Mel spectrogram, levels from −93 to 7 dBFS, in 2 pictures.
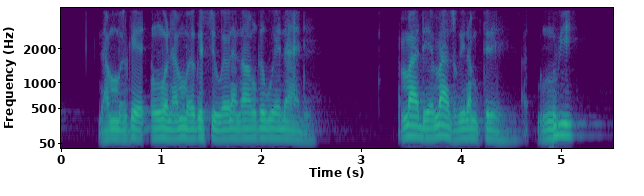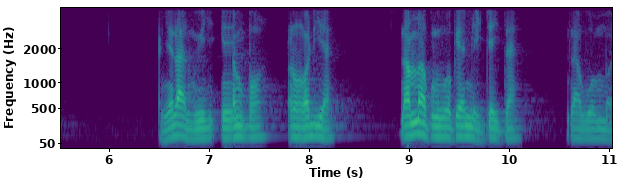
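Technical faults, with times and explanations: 1.64 s, 4.88 s, 7.88 s and 10.08 s: short concealed packet loss. Each time roughly 40 ms of the call didn't reach the decoder in time, and the receiver filled the hole by extending whatever sound was playing, carrying on its pitch if voiced or as shaped noise if not, before easing back into real audio. You hear a quick smear or little wobble at each spot, and a short sound there can just disappear.
7.16 to 7.27 s: burst of packet loss. Here about 80 ms went missing in one run, which points to a few consecutive packets dropped or arriving too late. The receiver stretched the last sound and let it fade as the gap went on, so you get a brief held buzz or dying hiss, then the audio picks up further along with that stretch skipped. You can hear the narrow band of the call path, nothing above 4 kHz, which fits G.711 mu-law.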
